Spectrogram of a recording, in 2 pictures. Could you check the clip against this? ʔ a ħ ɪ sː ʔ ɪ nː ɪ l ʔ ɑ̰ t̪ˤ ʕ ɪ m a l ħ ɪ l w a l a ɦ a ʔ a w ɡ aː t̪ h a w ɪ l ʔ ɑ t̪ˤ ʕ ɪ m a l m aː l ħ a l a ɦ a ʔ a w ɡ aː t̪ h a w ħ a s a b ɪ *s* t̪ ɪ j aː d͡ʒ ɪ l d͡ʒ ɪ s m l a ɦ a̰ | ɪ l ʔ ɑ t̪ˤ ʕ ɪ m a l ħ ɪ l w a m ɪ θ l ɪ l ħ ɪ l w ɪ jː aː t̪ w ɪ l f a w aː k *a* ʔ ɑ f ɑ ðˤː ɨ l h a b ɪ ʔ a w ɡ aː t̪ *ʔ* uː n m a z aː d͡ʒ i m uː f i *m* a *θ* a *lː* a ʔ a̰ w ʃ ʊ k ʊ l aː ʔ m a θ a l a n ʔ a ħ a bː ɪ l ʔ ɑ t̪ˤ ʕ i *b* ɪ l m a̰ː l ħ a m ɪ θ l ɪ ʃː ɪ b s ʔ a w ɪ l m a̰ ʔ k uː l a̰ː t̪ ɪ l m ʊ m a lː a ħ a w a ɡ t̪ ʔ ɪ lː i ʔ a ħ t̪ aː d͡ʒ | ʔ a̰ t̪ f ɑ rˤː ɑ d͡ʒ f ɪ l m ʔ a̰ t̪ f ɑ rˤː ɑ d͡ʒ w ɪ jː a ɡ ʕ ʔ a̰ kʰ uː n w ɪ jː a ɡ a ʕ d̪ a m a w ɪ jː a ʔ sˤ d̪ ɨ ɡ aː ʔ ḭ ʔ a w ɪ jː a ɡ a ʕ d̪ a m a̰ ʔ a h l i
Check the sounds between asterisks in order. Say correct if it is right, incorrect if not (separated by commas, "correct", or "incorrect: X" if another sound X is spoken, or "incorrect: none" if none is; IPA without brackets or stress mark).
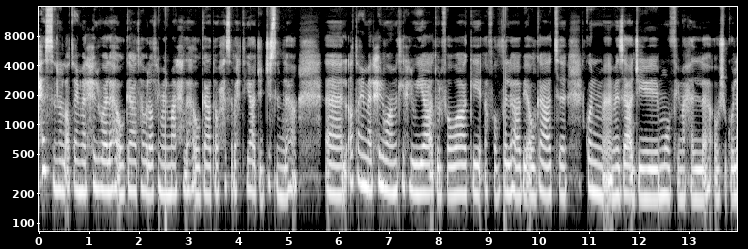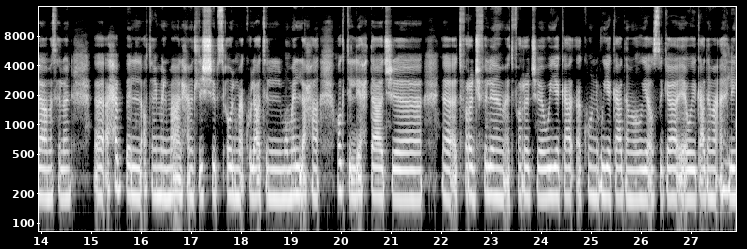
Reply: incorrect: ħ, incorrect: i, incorrect: k, correct, incorrect: ħ, correct, incorrect: m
